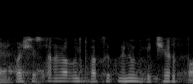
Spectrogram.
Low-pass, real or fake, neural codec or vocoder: 3.6 kHz; fake; codec, 16 kHz, 1 kbps, FreqCodec, larger model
